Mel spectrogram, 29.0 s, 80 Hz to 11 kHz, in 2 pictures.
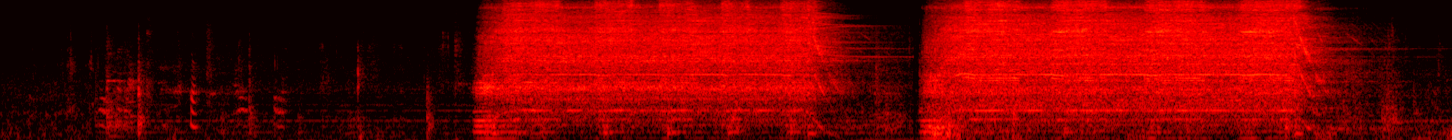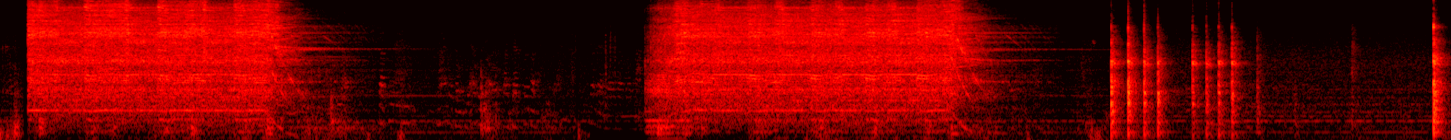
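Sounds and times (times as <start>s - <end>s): power tool working wood: 4.8s - 14.0s, 14.8s - 18.1s, 21.0s - 24.9s.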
